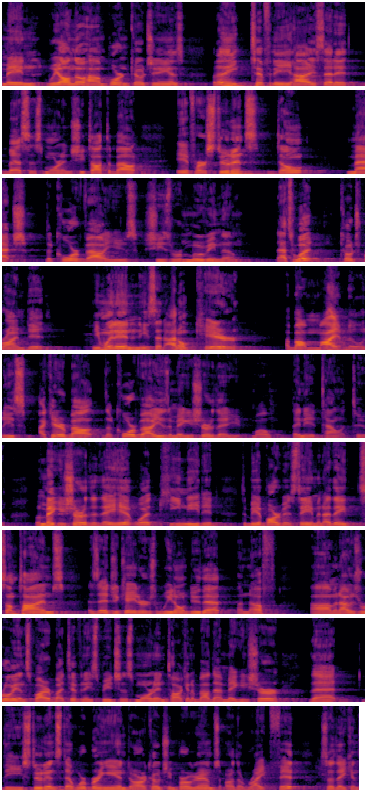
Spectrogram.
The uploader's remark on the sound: PTD Live from Tampa, Florida. To the live stage at The Family Mastermind event in sunny Tampa, Florida!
